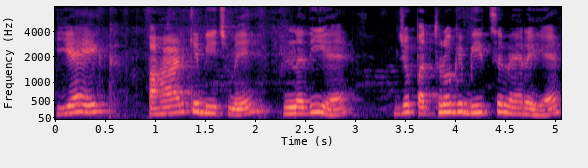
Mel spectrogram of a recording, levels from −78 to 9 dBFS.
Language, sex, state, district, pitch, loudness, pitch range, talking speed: Hindi, male, Madhya Pradesh, Katni, 180 Hz, -17 LUFS, 155-195 Hz, 190 wpm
